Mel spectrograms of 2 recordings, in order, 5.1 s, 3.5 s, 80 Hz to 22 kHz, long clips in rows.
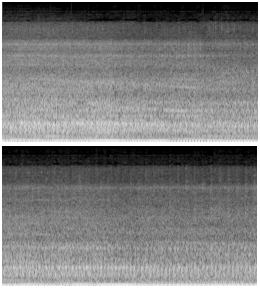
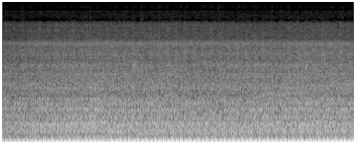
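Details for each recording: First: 1977 BMW R100S twin, warm and just started, choke still on: deep, steady low thrum with an even pulse and no misses or rattles. Normal warm idle. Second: 1977 BMW R100S twin, warm restart after about 15 minutes off, choke still on: steady low thudding idle with slightly uneven pulses, holding speed but not quite smooth. The owner feels a small throttle turn could make it die. Rough idle.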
